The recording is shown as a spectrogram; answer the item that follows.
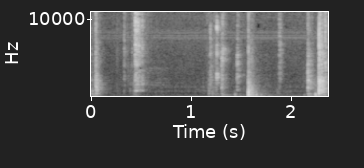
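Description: A few short metallic clicks and clinks of a hand tool and fingers working on the input jack hardware inside an amplifier chassis, the loudest about one and a half seconds in.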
